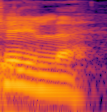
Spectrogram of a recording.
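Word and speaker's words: Sechele: And it's say, like saying words, right? Say. Che, like change. Che. And then le, like let. So the end has to be like lazy. Sechela.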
